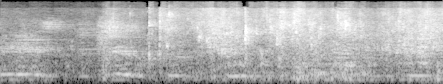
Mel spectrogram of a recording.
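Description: Hands are washed under running water in a kitchen during dum biryani cooking, a close, continuous tap flow with splashing bursts, with a voice faintly present.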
